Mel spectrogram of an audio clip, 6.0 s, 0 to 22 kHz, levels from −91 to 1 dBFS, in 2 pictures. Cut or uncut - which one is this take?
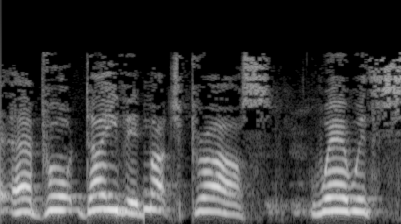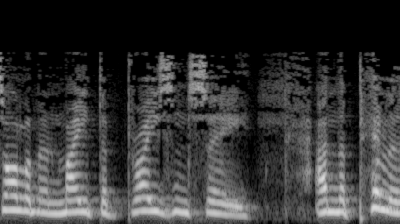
cut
